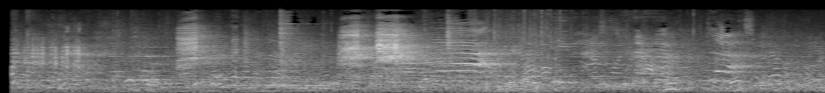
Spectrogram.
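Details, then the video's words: Pet Congo African grey parrot, not enjoying being sprayed with water, gives harsh, squawky and chattering calls with a few short whistled notes over a steady hiss of spraying water. "Congo African Grey Parrot NOT enjoying his spray b"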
